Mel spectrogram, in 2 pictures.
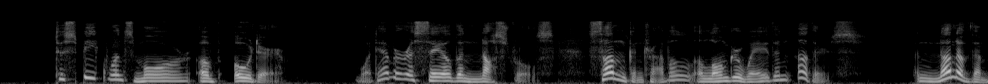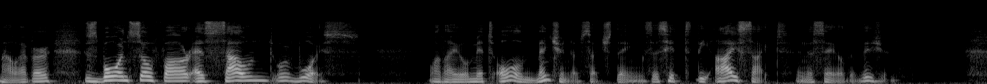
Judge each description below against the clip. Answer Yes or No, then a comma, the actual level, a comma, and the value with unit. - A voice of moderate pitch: Yes, medium, 155 Hz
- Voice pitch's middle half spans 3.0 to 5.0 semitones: No, wide, 5.5 semitones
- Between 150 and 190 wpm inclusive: No, average, 140 wpm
